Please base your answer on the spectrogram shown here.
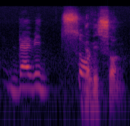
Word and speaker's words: Davidson: prononcer ne tɔgɔ ma gɛlɛn Davidson c'est simple Davidson ok ne bolo David yi me prononcer cogoya wɛrɛ ne fɔ anglais wala Davidson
